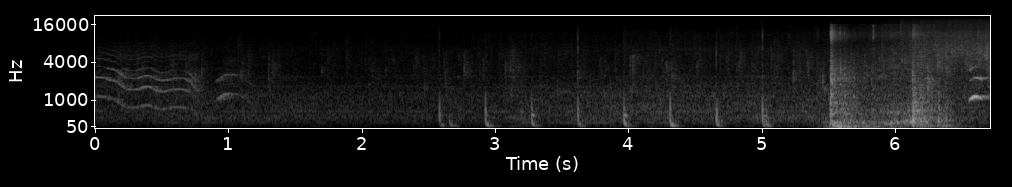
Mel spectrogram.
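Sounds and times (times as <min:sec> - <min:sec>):
footsteps: 0:02.6 - 0:06.5.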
